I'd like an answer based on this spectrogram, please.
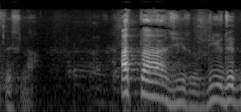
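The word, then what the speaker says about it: التاجر: At-tajiru. You see, your tongue has to touch, the upper part of your mouth inside.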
